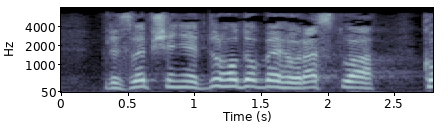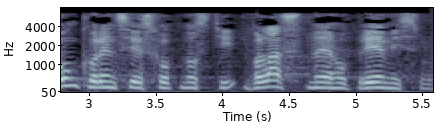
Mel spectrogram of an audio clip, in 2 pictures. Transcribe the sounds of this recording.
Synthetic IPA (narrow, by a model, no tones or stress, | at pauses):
pɾɛzlɛpʃɛɲɪɛd̪l̩ɦɔd̪ɔbɛːɦɔɾast̪ua | kɔŋkuɾɛnt͡siɛsxɔpnɔsciʋlast̪nɛːɦɔpɾɪɛmislu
